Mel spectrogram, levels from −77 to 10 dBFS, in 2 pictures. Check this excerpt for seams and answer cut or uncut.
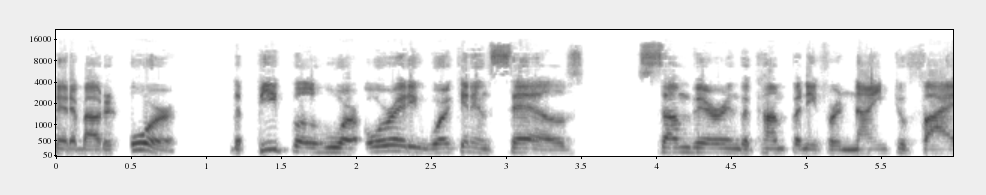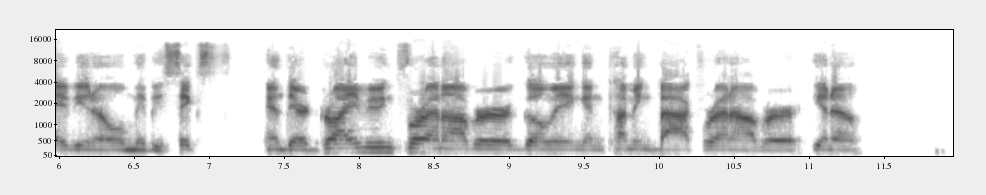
cut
